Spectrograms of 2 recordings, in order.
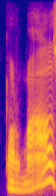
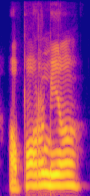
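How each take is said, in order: First: The word ends with an -al sound. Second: The word ends with an -il sound. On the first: The speaker calls it right. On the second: The speaker calls it wrong.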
